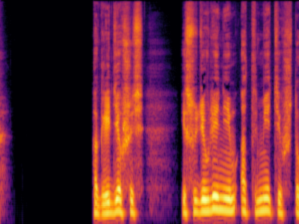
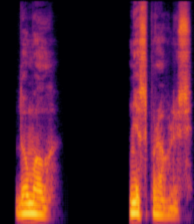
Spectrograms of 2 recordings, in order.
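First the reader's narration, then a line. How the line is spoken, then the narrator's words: Hoarse voice. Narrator (Russian): хрипло проговорил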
